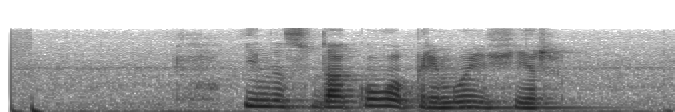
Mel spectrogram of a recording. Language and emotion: Russian, neutral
